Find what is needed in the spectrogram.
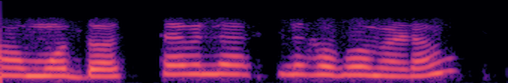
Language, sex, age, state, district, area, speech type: Odia, female, 18-30, Odisha, Malkangiri, urban, conversation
